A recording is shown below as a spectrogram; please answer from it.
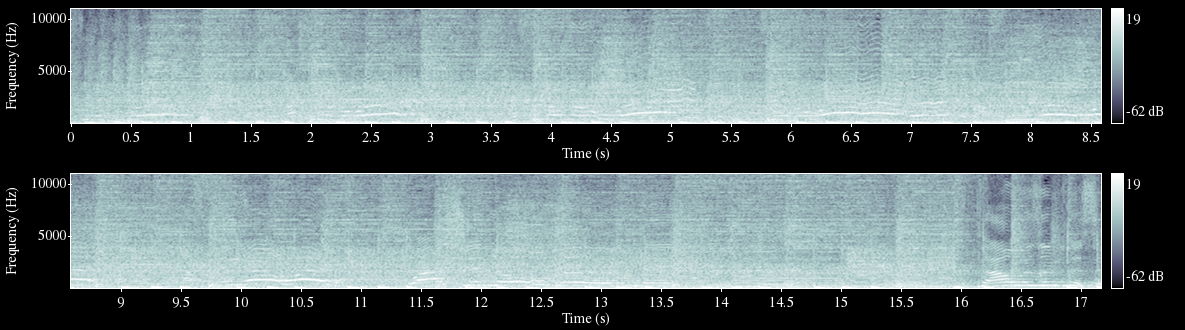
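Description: Rock band playing live: a woman's lead vocal over electric guitars, bass and a steady drum beat.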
